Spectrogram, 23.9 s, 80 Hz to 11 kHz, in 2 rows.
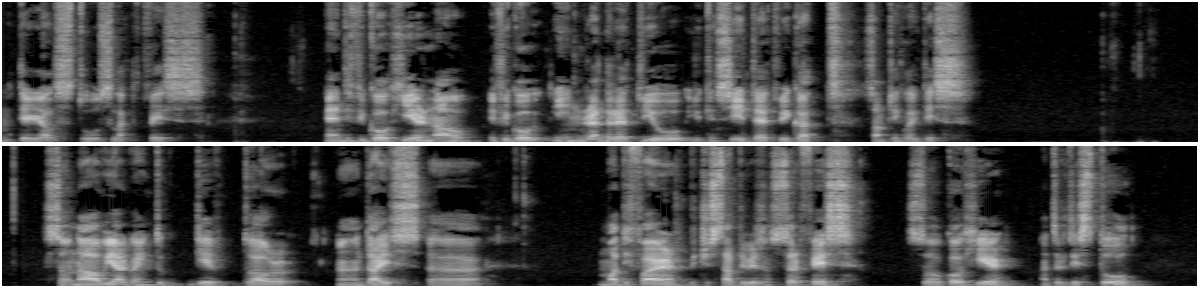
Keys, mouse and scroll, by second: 1.0 middle click, 6.5 click, 7.5 middle click, 7.9 Tab, 8.3 middle click, 16.0 click, 17.1 click, 20.6 click.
